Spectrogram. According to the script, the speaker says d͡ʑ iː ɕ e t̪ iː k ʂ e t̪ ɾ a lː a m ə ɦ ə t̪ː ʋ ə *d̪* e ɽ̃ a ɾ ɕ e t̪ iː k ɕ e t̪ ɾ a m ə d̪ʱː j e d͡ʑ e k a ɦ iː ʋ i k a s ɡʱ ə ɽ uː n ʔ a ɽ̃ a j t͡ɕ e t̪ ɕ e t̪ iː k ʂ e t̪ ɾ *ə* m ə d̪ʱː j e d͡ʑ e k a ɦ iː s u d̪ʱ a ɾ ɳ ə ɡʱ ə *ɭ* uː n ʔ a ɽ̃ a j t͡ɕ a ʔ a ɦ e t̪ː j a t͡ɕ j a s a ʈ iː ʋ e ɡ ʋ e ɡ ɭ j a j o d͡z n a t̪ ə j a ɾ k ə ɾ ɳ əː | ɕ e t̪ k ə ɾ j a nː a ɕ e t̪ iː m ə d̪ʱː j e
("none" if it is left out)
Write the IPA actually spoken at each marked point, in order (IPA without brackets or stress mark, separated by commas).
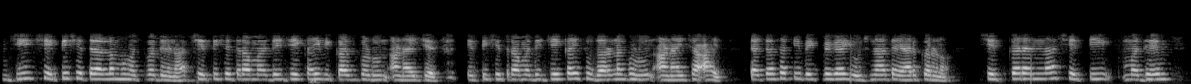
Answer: d̪, a, ɽ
